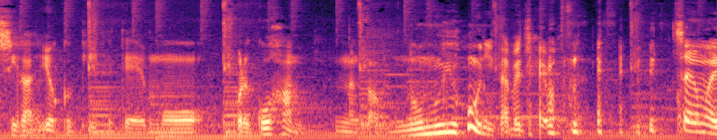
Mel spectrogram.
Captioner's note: laughs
